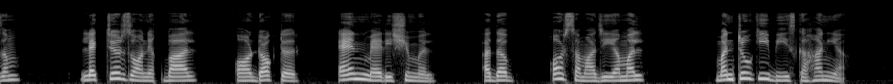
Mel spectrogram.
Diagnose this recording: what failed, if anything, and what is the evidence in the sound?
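Nothing in this speech recording points to a failure at any stage of the chain, so there's nothing here that needs chasing down.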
